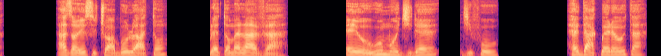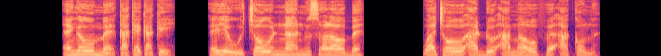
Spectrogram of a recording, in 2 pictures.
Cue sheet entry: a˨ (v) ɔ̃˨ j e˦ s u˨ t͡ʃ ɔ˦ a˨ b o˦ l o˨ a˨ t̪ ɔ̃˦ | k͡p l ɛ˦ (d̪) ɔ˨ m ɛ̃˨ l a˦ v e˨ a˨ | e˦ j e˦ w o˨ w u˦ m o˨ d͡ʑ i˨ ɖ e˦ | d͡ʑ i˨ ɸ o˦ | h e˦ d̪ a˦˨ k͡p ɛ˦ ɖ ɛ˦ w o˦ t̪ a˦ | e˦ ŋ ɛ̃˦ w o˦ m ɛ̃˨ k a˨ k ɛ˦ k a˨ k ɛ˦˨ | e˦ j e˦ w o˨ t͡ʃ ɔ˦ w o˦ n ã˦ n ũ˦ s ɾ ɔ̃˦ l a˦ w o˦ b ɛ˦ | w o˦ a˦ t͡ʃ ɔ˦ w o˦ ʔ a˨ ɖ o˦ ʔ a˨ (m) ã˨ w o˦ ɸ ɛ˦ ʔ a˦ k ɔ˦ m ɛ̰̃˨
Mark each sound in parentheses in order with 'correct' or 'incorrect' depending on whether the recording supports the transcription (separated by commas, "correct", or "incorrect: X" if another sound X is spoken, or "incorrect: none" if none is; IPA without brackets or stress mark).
incorrect: z, incorrect: t̪, correct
